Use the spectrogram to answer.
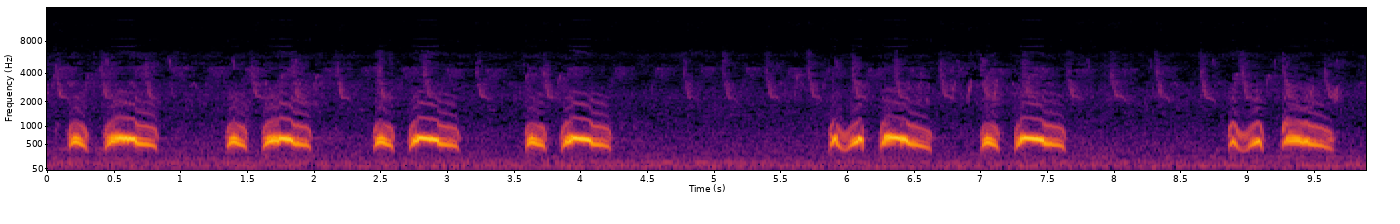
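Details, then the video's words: Lure call of a spotted dove for trapping, bursts of paired low coos with slightly wavering long notes, several pairs in a row, a pause, then more, with soft chirping of small birds above. "Chim cu gáy chiêu kích mồi tập bổi nhanh nổi hiệu quả"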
